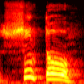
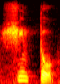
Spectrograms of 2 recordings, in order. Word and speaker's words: Shinto: Só que o Shinto é como se fala lá no Japão, é o nome original da religião. Tá? Shinto vem do chinês.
